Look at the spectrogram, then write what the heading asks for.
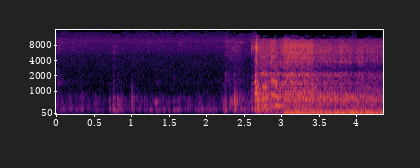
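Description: Rebuilt 2-litre Fiat twin-cam four-cylinder on dual 44 IDF carburetors started cold without choke or enrichment: after a few faint clicks it fires almost at once, about two and a half seconds in, and settles into steady running.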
